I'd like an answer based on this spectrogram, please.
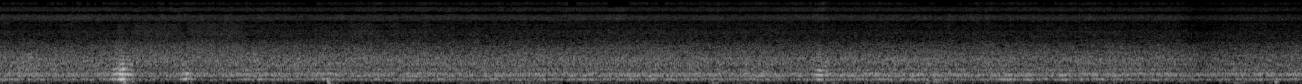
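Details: A late-season swarm of honey bees that had stayed on the Tamarind Tree Hotel grounds for days, with beekeepers trying to settle it in a nuc box. The buzzing holds as an even, unbroken drone, with a couple of sharp taps near the start.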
